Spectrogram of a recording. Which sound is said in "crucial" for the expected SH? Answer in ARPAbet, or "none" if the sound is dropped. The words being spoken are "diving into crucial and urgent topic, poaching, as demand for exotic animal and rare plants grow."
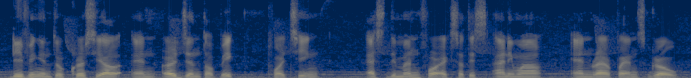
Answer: S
